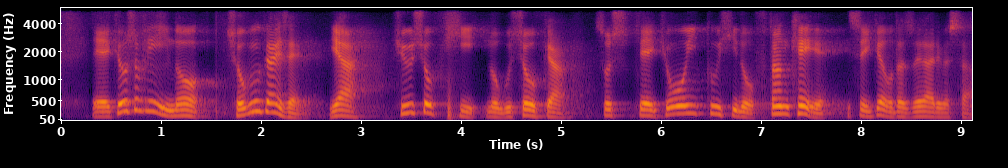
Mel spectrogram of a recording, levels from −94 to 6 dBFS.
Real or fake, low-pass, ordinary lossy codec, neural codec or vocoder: fake; 5.4 kHz; none; codec, 24 kHz, 0.9 kbps, WavTokenizer, large speech release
